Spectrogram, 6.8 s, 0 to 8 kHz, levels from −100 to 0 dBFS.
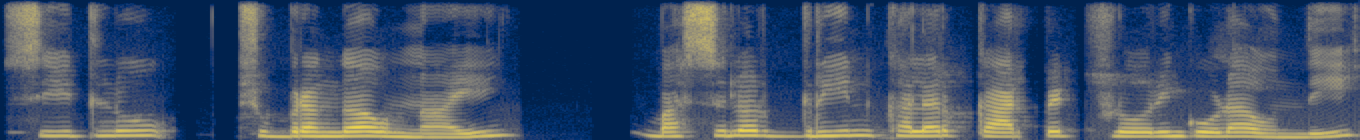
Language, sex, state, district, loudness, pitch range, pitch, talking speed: Telugu, female, Telangana, Mahabubabad, -17 LUFS, 235-275 Hz, 250 Hz, 90 wpm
